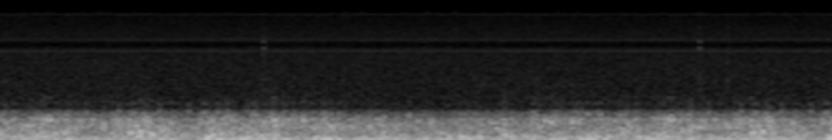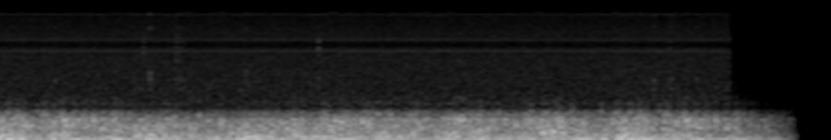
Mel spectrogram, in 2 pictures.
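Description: Muffled rush and rumble of stream current heard underwater through a GoPro's waterproof housing: a steady low noise with nothing high-pitched in it. It cuts off shortly before the end.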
